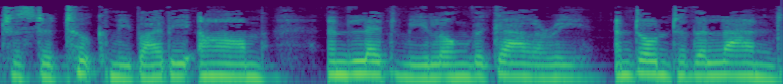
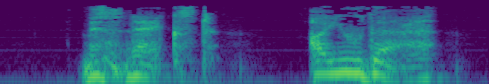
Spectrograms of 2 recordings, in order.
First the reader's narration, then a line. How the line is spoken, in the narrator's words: hissed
